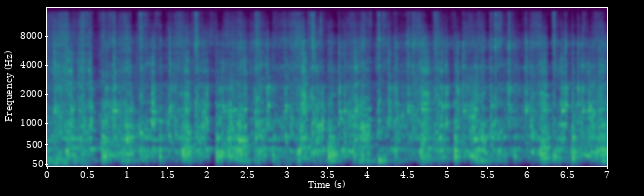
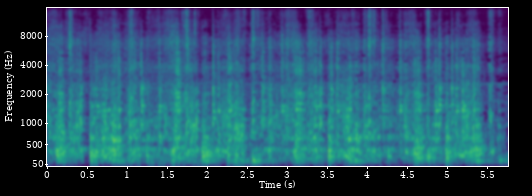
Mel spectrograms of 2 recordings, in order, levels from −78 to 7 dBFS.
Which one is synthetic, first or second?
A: first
